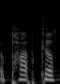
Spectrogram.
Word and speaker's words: Apopka: She's raised in, I have to say it right, Apopka, Florida.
